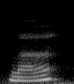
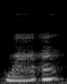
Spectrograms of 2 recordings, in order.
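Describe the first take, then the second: First: The pitch falls and then rises smoothly. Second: The pitch falls and rises with a break. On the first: It means tomb. "you sort of descend and then ascend again" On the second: It means horse. "descending and ascending, except you want to pronounce a small break in your voice"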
